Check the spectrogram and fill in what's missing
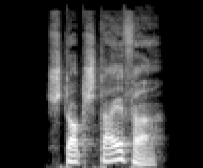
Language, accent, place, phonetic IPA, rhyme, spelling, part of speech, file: German, Germany, Berlin, [ˌʃtɔkˈʃtaɪ̯fɐ], -aɪ̯fɐ, stocksteifer, adjective, De-stocksteifer.ogg
- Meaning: inflection of stocksteif: 1. strong/mixed nominative masculine singular 2. strong genitive/dative feminine singular 3. strong genitive plural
